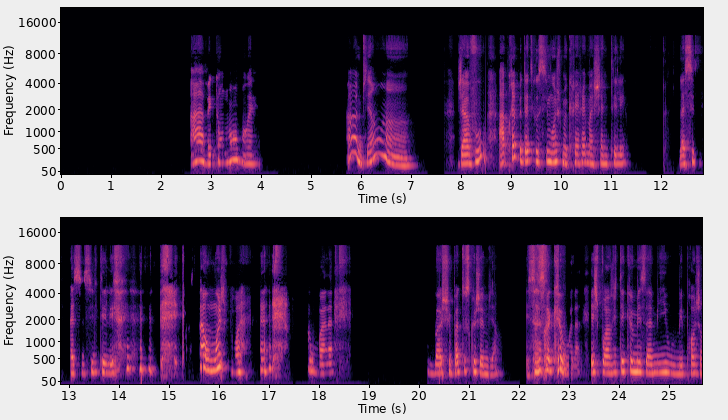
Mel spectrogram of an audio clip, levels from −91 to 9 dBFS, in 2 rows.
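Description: A likely chunked recording process drops about 20 ms of audio at the seam between chunks, splicing the speech straight together. The result is brief skips at 8.50, 14.46, 20.42 and 23.40 s, spaced at multiples of 3 s: audio missing between chunks.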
